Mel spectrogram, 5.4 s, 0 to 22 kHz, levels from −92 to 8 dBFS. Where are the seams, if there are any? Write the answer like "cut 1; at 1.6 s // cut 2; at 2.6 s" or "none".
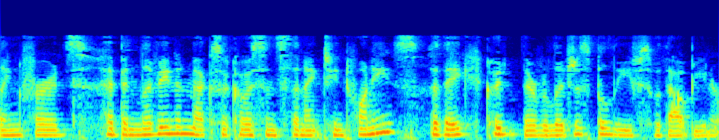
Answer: cut 1; at 3.2 s // cut 2; at 3.8 s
